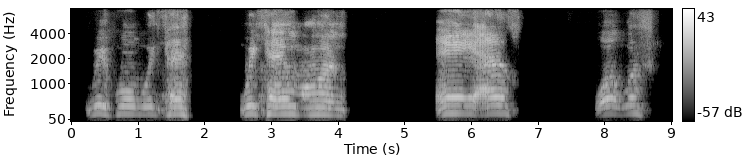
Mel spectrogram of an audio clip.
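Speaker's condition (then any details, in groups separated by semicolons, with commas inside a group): Cerebral palsy; from birth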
